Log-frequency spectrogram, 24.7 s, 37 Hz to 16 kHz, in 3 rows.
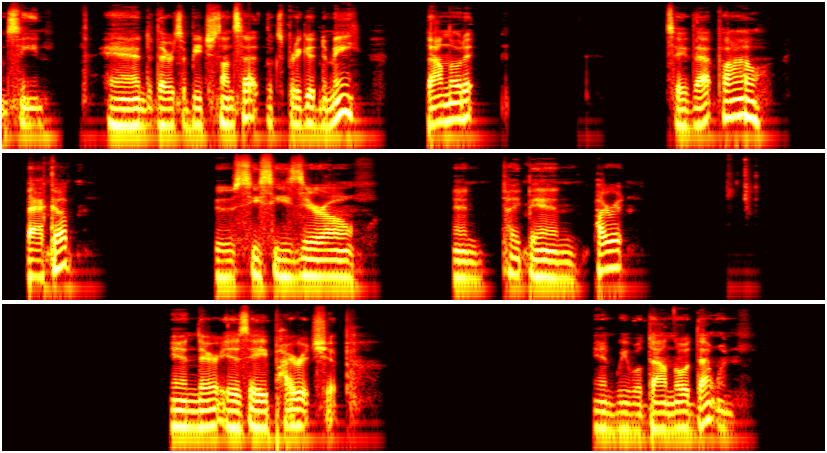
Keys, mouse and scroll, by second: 2.1 click, 3.9 click, 6.2 click, 8.6 click, 10.8 click, 14.2-16.2 typing, 19.0 click, 22.8 click.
